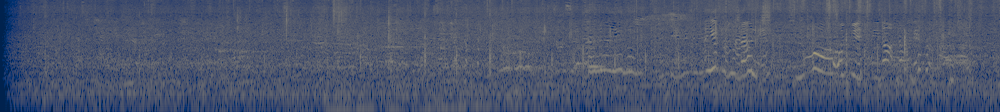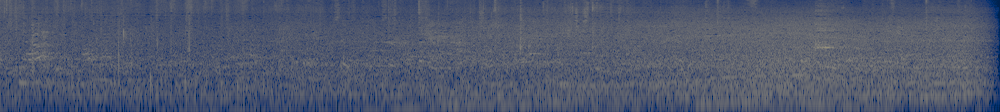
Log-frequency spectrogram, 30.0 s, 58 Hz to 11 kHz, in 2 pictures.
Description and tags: Crowd Noise light
A selection of ambiences taken from Glasgow City centre throughout the day on a holiday weekend,
Ambience, City, crowd, Glasgow, H6n, people, Street, traffic, Walla, Zoom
